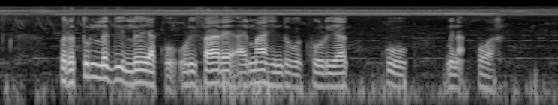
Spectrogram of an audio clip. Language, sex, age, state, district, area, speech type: Santali, male, 30-45, Jharkhand, Pakur, rural, read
